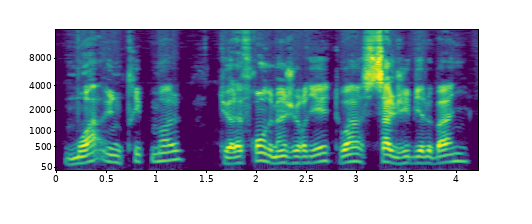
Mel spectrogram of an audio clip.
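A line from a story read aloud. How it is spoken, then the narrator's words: Red-haired woman exclaiming. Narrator (French): s'écria la femme rousse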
